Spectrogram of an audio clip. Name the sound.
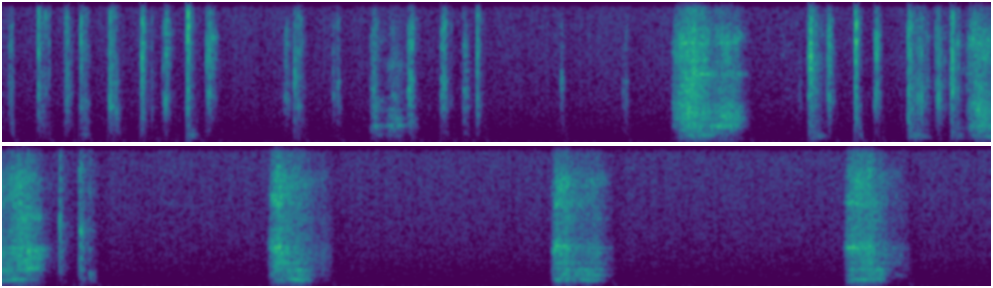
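dog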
